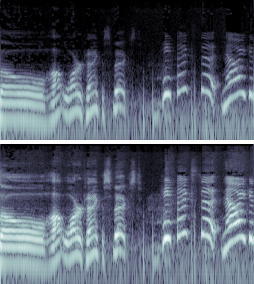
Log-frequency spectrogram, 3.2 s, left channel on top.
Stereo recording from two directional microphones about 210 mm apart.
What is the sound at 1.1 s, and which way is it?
Speech, 10° right (ahead or behind).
